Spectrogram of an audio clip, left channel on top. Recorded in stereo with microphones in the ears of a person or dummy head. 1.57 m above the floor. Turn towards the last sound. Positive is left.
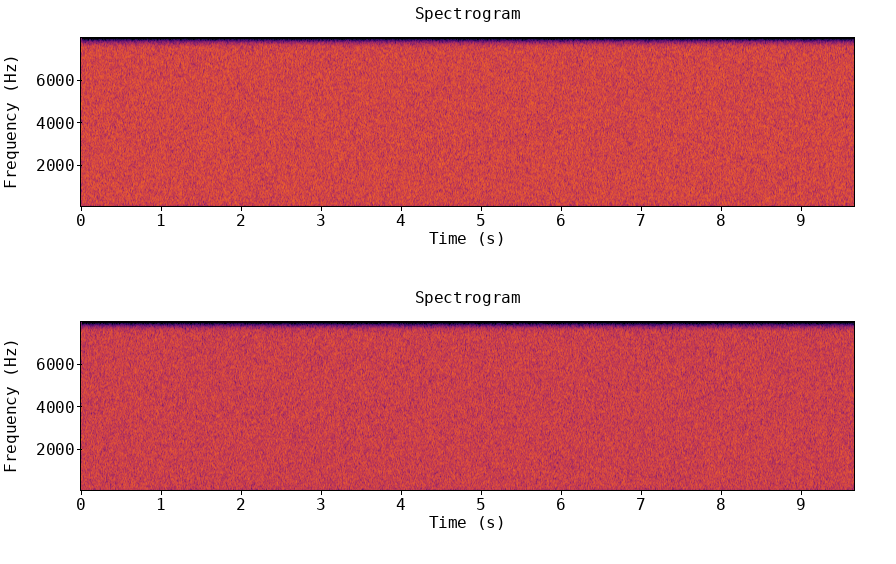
No sound to turn to.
